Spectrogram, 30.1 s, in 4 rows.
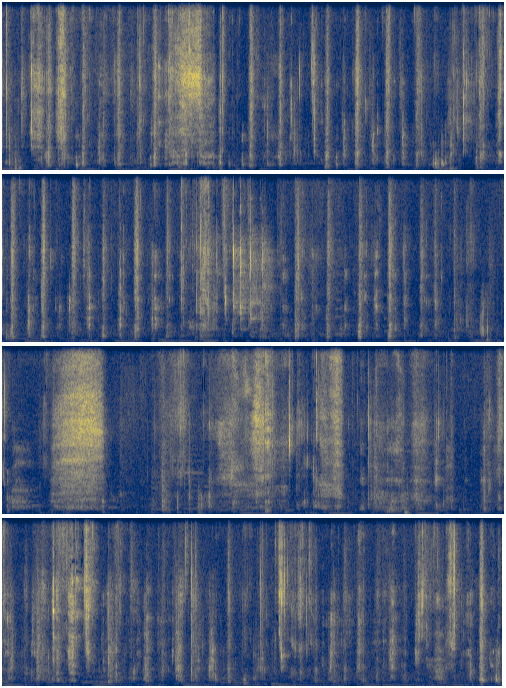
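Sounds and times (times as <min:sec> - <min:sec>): wet chewing and biting: 0:00.0 - 0:15.8, 0:16.6 - 0:30.0.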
